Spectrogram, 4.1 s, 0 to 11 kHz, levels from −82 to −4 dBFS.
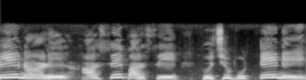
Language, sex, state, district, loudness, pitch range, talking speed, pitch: Punjabi, female, Punjab, Pathankot, -12 LUFS, 265-345 Hz, 100 wpm, 280 Hz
